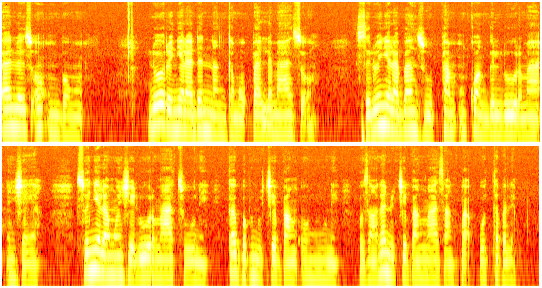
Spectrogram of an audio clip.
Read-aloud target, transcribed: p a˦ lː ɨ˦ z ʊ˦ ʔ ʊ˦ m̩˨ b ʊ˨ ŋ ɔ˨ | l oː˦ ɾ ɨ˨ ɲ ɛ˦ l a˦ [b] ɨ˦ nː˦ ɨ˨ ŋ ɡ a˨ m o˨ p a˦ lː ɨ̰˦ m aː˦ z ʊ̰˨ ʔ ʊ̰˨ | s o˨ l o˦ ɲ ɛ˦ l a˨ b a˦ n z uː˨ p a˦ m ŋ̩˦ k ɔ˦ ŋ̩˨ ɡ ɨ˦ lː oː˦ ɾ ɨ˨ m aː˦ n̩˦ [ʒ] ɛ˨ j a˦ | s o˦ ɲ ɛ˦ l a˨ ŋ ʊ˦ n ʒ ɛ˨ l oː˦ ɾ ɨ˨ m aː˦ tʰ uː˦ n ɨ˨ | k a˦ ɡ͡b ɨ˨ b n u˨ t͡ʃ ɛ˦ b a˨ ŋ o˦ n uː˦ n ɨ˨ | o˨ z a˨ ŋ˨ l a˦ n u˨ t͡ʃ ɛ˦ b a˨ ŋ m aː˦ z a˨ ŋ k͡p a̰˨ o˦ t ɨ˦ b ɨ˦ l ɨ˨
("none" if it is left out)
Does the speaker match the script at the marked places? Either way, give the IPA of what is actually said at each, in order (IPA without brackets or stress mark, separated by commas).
d, ʒ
